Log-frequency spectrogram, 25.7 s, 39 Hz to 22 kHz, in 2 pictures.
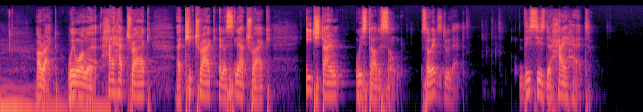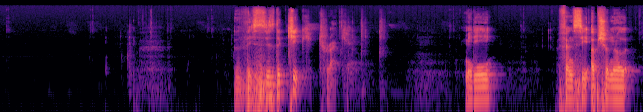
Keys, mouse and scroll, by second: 5.1 right click, 5.9 click, 7.6 click, 9.4 shift+h, 11.6 click, 12.1 click, 13.0 click, 14.7 click, 15.9 click, 16.2 right click, 17.0 click, 18.2 click, 19.4-21.0 typing, 21.9 click, 22.5 click, 23.3 click, 24.3 click, 25.4 click.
